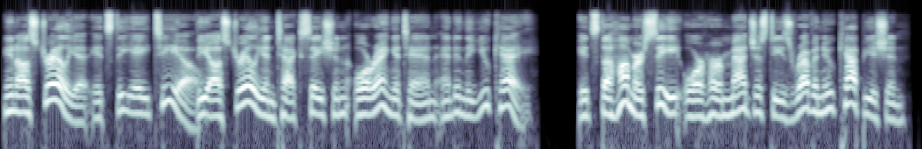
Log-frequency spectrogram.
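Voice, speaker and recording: A man with a somewhat high-pitched voice narrates a comedic explainer video. He keeps up a jokey delivery and often slips into mock-simple broken grammar. The sound is dry, with no room echo. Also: big pitch swings, moderate pace.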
